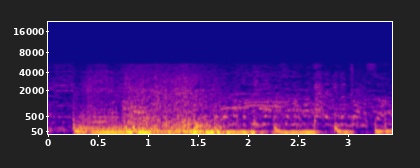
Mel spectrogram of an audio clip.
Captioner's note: crowd cheering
